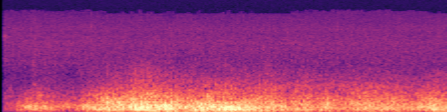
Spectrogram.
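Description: Deep rolling rumble of thunder, swelling over the first second and then slowly easing.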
